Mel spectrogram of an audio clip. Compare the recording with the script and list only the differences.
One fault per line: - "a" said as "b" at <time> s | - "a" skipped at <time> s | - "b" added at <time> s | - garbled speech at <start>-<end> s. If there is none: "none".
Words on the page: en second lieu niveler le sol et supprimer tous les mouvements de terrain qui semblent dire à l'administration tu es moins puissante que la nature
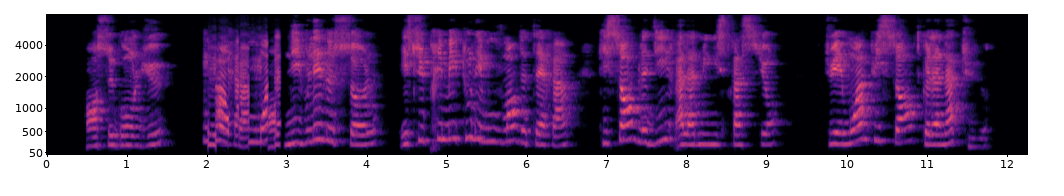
- garbled speech at 2.0-2.9 s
